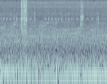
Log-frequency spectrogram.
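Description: A ferrocerium rod scraped to throw sparks onto char cloth: one short scrape about half a second in and a fainter, shorter one about a second later, over a steady low rumble.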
